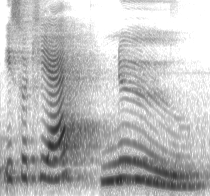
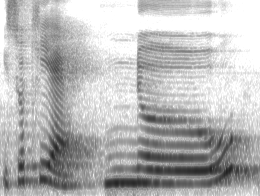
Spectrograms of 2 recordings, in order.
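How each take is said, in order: First: New said slowly with a long u, like nu; pronouncing new. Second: No said slowly with a round o; pronouncing no. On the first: Teacher contrasting new and no for students, slow and clear. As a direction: draw out new, clearly different from no. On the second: Teacher contrasting no and new for students, slow and clear. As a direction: draw out no, clearly different from new. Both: Shown as a demonstration. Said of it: "esse K aqui, não pronuncia".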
